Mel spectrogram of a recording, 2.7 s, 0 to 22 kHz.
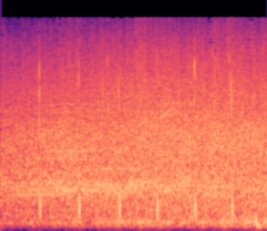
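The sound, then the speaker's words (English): A large tennis stadium crowd applauds Juan Carlos Ferrero, coach of Carlos Alcaraz, who won the title there 20 years ago, as Fabrice Santoro asks for an ovation. Carlos Alcaraz also applauds. A dense, steady wash of clapping with a faint rhythmic beat, as if some of the crowd claps in unison. “Fabrice Santoro just asking the crowd to applaud Juan Carlos Ferrero, coach of Carlos Alcaraz, who won this title 20 years ago.”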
